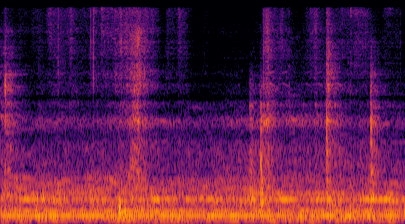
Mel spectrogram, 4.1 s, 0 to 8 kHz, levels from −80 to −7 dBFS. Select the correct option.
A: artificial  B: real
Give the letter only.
A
